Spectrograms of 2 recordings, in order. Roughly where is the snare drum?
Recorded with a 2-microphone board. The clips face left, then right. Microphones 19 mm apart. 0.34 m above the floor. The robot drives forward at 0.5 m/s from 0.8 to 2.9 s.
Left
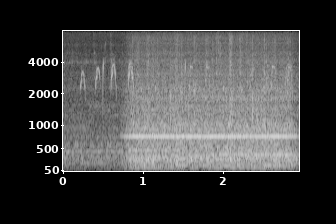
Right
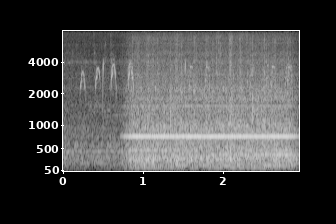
No snare drum in this recording.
